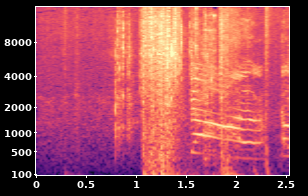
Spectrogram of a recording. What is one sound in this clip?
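Rifle shots ring out in quick bursts.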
